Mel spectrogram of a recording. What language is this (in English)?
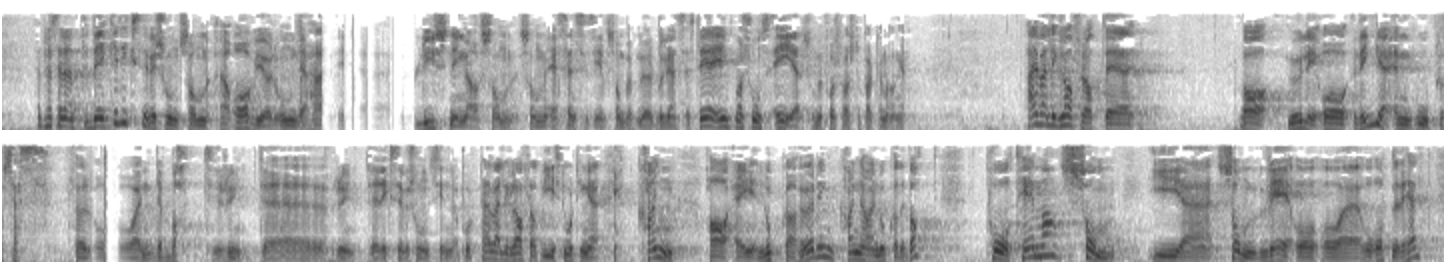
Norwegian Bokmål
